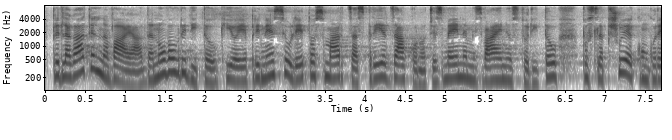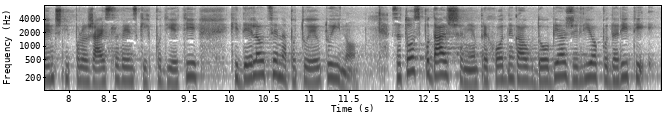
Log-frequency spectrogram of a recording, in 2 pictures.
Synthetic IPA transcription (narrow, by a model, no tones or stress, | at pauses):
pɾɛd̪laɡaːt̪ɛlnaʋaːjad̪anoːʋauɾɛd̪it̪ɛwkijɔjɛpɾinɛsɛwleːt̪ɔsmaɾt̪saspɾɛjeːt̪zaːkɔnɔt͡ʃɛzmɛjnɛmizʋaːjanjust̪ɔɾit̪ɛwpɔslapʃuːjɛkɔŋkuɾɛnt͡ʃnipɔlɔʒaːjslɔʋeːnskixpɔd̪jeːt̪ikid̪eːlawt̪sɛnapot̪uːjɛwt̪ujinɔ̰ | z̥at̪oːspɔd̪alʃanjɛmpɾɛxoːd̪nɛɡaɔɡd̪oːbjaʒɛlijɔpɔd̪aɾit̪i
